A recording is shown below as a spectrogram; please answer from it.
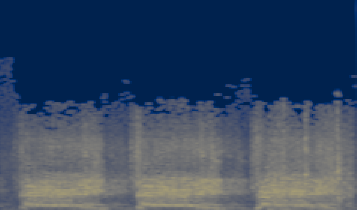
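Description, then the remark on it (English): A crowd shouts a loud chant in three rhythmic bursts about a second apart, many voices rising together on each call, urging a friend not to drop out of school. “Shouting already.”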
